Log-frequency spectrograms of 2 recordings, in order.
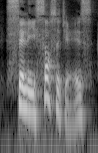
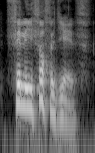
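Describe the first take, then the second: First: The S sounds are clear hissing sounds. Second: The S sounds are lisped with the tongue. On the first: The speaker calls it right. "instead of saying" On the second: The speaker calls it wrong. "I spoke with what was called a lisp"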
